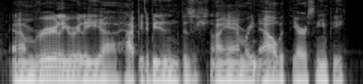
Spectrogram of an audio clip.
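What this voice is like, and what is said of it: Newfoundland accent. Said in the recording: “my accent. And as I'm nervous, you can certainly hear it come out ... from Newfoundland”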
